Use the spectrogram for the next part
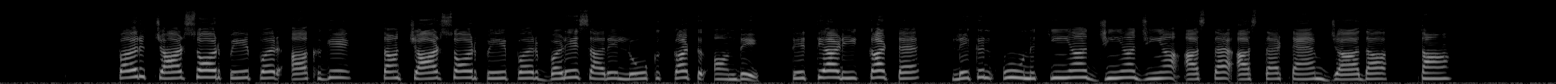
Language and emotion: Dogri, neutral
